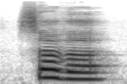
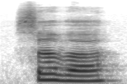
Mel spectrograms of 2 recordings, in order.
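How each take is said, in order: First: It is said in a lively, enthusiastic way. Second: It is said in a dull, bored way. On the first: It asks how someone is. "they usually sound enthusiastic" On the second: It answers that things are okay. "you have to say it duller"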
